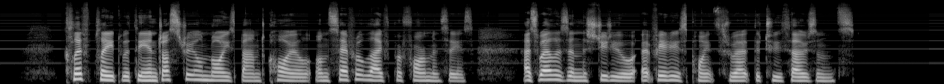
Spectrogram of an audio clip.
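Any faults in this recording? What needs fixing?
USB whine runs throughout the speech as a fixed-pitch tone at 1 kHz, strongest at its 2 kHz harmonic and roughly 35 dB below the speech. The bus draws current in 1 ms frames, and that pulsing leaks into the audio path through shared power or ground. To prevent it, power the interface separately or add a USB isolator to break the shared ground.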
